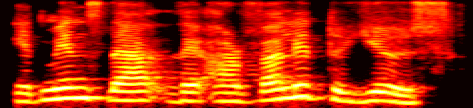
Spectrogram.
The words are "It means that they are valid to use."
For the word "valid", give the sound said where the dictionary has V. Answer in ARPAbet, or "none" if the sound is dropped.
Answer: V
